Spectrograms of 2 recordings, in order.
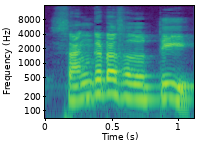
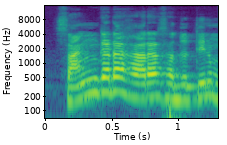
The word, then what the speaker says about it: சங்கடஹர சதுர்த்தி: அதே நேரம் சங்கடகர சதுர்த்தி சதுர்த்தி அப்படிங்கறத முதல்ல தெளிவா உச்சரிக்கணும் நிறைய பேரு சங்கட சதுர்த்தி சங்கட சதுர்த்தின்னு மொட்டையா சொல்றாங்க அப்படி சொல்லவே கூடாது சங்கடஹர நம்மோட சங்கடங்களை தீர்க்கக்கூடிய சதுர்த்தின்னு அர்த்தம் சங்கடஹர சதுர்த்தின்னு முழுமையா சொல்லுங்க வெறும் சங்கட சதுர்த்தின்னு சொன்னீங்கன்னா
